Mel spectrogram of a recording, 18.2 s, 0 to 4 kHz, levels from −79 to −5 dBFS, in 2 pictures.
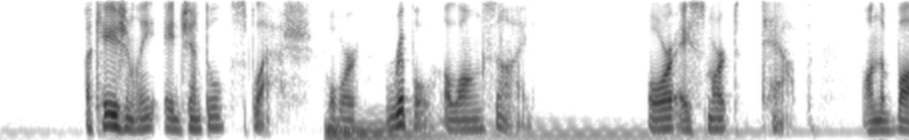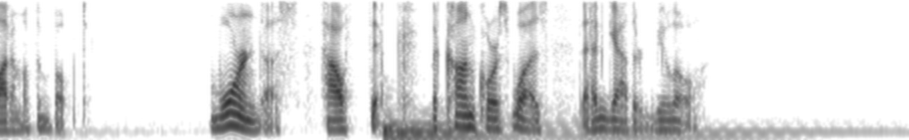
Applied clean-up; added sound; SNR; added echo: none; Bowed string instrument; 15 dB; none.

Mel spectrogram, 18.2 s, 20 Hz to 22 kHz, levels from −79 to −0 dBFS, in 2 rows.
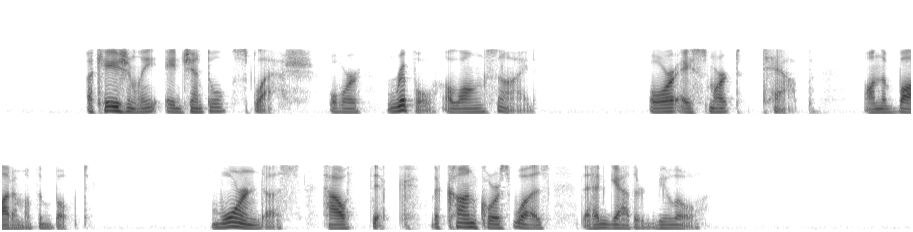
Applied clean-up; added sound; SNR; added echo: none; none; none; none.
